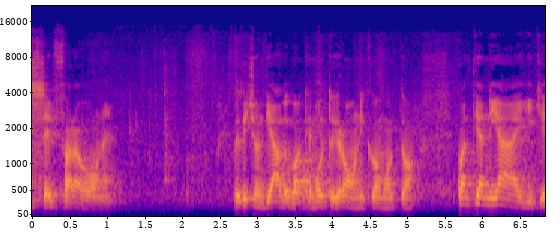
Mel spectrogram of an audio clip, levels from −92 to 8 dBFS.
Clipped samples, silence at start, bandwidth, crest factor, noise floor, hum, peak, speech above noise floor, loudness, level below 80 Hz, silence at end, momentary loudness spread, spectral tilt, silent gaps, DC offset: under 0.1%; 0 s; 14 kHz; 20 dB; -48 dBFS; none; -2 dBFS; 28 dB; -20 LUFS; -82 dBFS; 0 s; 19 LU; -3 dB/octave; none; under 0.1%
